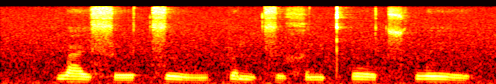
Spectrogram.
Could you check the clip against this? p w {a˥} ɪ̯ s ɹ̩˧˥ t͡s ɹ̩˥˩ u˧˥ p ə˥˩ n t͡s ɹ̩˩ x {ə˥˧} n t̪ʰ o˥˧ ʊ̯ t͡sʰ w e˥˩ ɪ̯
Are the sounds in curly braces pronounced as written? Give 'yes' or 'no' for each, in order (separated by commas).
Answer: no, yes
